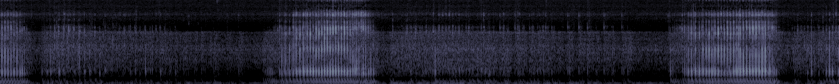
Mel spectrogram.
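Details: Olde English Bulldogge dozing and snoring: two long, hoarse, rattling snore bursts roughly four seconds apart, each swelling then cutting off, with soft hissing breaths between them.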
